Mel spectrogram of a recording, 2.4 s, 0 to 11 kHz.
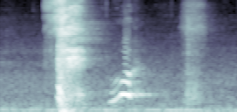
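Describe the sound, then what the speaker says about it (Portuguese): A single sharp, close sneeze bursts out, followed by a brief vocal squeak and a soft breathy exhale. "Vocês já estão se acostumando a eu espirrar 3 ou 4 vezes."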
